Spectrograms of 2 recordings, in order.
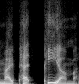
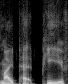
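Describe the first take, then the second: First: The last word ends in an M sound. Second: The last word ends in a V sound. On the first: The spelling is read as plain American English. The speaker calls it wrong. "if you were just speaking American English, you would look at this and say" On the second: The spelling is read as Irish. The speaker calls it right. "I would know that this is saying is my pet peeve"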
